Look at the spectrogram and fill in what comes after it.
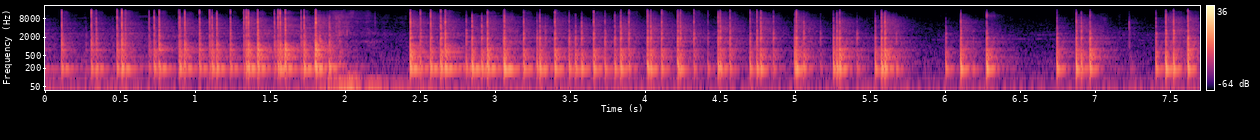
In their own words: ASMR Very Very Fast Wooden Table Tapping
